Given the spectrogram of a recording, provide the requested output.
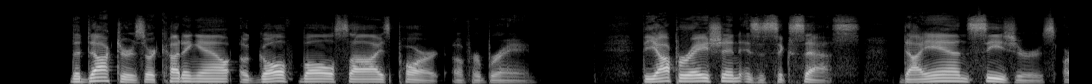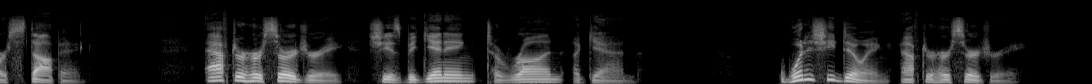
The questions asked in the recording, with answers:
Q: What is she doing after her surgery?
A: She is beginning to run again after her surgery.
